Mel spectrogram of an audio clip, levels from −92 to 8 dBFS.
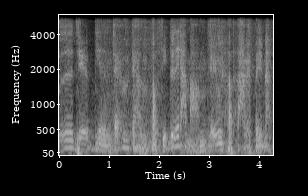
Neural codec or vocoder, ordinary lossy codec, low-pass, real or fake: codec, 16 kHz, 0.5 kbps, X-Codec, HuBERT features, trained on LibriSpeech; none; 5.4 kHz; fake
